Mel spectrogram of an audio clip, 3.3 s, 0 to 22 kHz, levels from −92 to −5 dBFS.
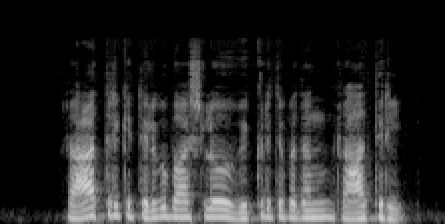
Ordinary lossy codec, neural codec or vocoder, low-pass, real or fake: AAC, 48 kbps; none; 10.8 kHz; real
